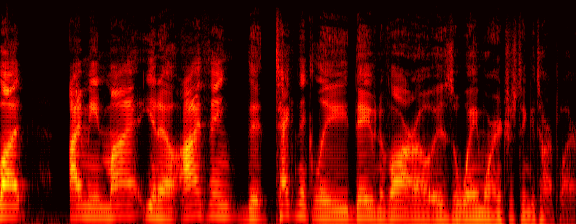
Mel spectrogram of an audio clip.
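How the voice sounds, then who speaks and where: A man with an American accent speaks at a moderate pace in a fairly high, bright, sharp voice. His tone is animated, and the recording is very clean with a silent background. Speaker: podcast host. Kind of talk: casual banter, irreverent podcast chat. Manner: joking, irreverent, animated.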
